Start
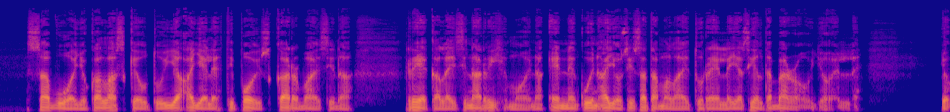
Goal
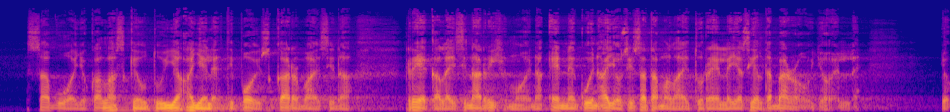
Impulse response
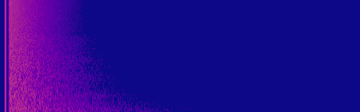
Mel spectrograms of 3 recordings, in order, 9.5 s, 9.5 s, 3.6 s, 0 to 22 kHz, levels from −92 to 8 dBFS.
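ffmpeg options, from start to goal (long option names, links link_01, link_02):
-filter_complex "[0:a]asplit=3[link_01][link_02][link_03];[link_01]afade=type=out:start_time=1.01:duration=0.02[link_04];[link_02]asubboost=boost=10.5:cutoff=240,afade=type=in:start_time=1.01:duration=0.02,afade=type=out:start_time=2.1:duration=0.02[link_05];[link_03]afade=type=in:start_time=2.1:duration=0.02[link_06];[link_04][link_05][link_06]amix=inputs=3:normalize=0,dynaudnorm=framelen=210:gausssize=11:maxgain=8dB,asplit=2[link_07][link_08];[1:a]atrim=start_sample=2205,asetrate=31752,aresample=44100,adelay=9[link_09];[link_08][link_09]afir=irnorm=-1:irlink=0,volume=-26.5dB[link_10];[link_07][link_10]amix=inputs=2:normalize=0,volume=1dB"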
